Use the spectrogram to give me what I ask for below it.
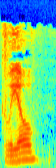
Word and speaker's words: glial: Specifically, the glial, G-L-I-A-L is how I'm pronouncing it, glial cells. You glial. are, yes. Is that correct? Yeah, you're right. No neurosurgeon. I think it's glial.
